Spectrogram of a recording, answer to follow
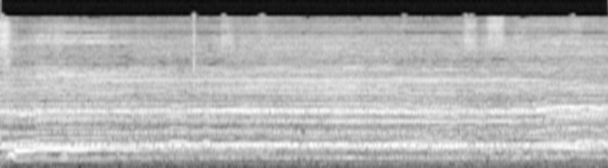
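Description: A reciter's voice chanting long, held, wavering notes of a Muharram rawzeh lament.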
